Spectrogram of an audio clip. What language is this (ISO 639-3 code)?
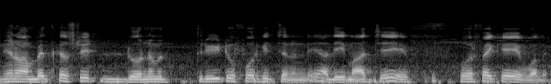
tel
